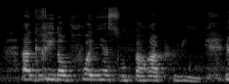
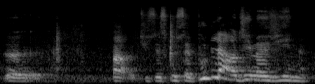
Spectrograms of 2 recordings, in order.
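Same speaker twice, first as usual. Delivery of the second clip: lower, hesitant giant; Hagrid's voice; 6 semitones lower than usual. Acted. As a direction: rumble it out low and unsure. (Hagrid hésitant, voix plus grave)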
